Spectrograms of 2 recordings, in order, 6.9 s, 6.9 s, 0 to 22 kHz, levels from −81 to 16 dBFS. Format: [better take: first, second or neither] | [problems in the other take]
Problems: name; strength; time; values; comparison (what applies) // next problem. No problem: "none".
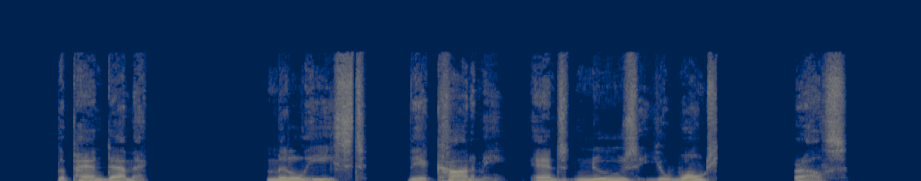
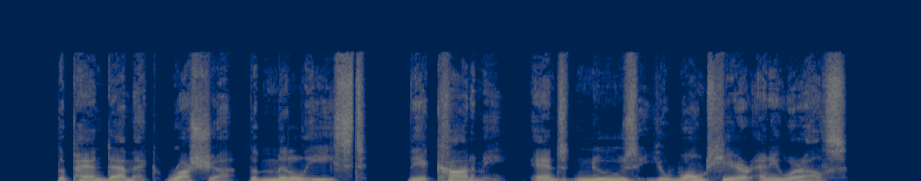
second | audio cutting out; at 1 s for 1 s and at 5.5 s for 0.5 s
